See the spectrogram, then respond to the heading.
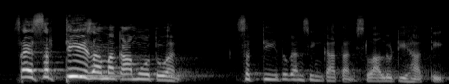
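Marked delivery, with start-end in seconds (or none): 0.1-1.8 loud, high mock complaint to God; mock whining. Preacher retelling his prayer to God, loud hammed-up whining.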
